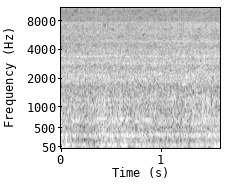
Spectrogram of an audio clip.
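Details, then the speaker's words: Chevy 5.3 V8 (2002-2014 Tahoe/Suburban/Avalanche family) after replacing the drive belt tensioner assembly because of squealing and scratching from the pulleys and serpentine belt. Steady, even idle with a smooth low rumble and no belt squeal. Finding: normal idle. "let's go in here and start this bad boy and see what she sounds like that little he might be gone"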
